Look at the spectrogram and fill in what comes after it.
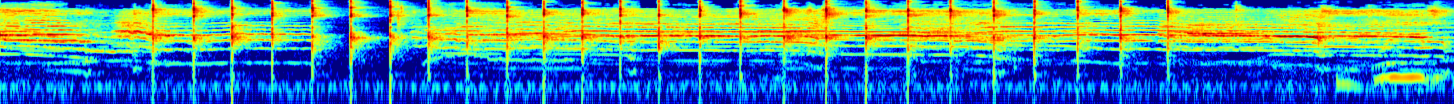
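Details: Orion, Princess and their kittens, a family of house cats, mewing together indoors: a dense tangle of drawn-out, bending meows over a steady run of regular sharp ticks, with a lower voice near the end.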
